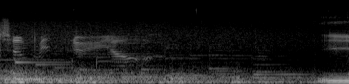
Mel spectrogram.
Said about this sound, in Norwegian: Der var jinglen over, vet du. Det var en veldig koselig jingle. det var litt sånn deilig søndagshumør på den.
